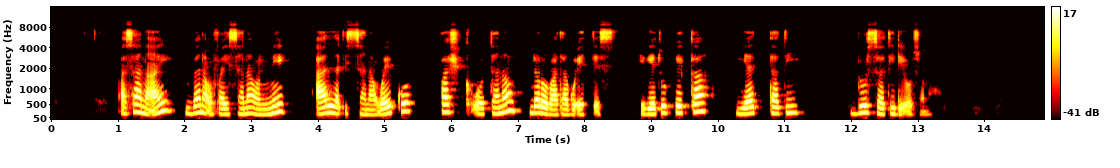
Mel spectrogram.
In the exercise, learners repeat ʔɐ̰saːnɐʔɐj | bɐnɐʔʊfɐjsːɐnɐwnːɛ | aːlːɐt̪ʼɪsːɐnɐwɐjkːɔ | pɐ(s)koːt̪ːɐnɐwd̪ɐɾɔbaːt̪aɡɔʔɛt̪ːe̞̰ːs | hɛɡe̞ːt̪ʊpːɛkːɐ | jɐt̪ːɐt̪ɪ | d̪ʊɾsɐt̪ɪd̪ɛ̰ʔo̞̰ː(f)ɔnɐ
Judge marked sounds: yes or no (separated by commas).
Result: no, no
